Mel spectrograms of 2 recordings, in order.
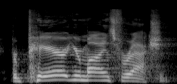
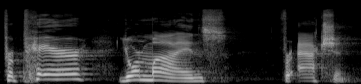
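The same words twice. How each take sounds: First: Said in the usual way. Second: Very slow, each word weighed; scripture read slowly for the congregation; slow emphatic reading. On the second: Shown as a demonstration. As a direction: read it out slowly, letting it land. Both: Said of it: "look at what he says".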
